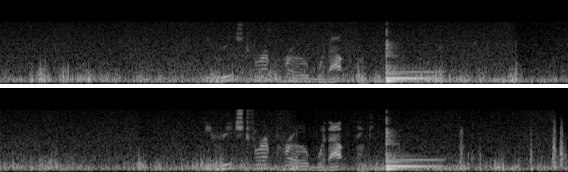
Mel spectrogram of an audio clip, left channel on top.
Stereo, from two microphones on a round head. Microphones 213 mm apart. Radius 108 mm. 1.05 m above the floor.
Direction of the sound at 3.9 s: 15° right (ahead or behind).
